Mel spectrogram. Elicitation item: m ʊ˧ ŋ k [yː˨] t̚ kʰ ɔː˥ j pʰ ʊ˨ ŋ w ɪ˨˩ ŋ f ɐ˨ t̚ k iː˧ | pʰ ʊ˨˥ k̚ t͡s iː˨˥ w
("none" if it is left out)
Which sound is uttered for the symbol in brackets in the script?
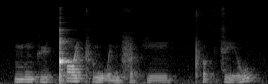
yː˨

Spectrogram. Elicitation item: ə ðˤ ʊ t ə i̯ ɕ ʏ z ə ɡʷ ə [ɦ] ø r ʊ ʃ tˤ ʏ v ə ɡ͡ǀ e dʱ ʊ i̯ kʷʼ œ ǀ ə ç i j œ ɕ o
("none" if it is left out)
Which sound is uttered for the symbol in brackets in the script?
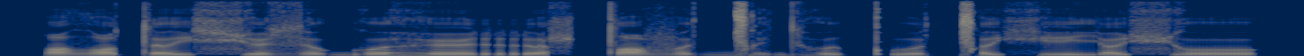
ɦ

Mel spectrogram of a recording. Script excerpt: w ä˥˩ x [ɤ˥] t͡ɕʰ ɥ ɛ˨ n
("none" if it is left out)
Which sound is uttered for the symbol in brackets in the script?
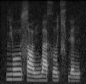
ɤ˥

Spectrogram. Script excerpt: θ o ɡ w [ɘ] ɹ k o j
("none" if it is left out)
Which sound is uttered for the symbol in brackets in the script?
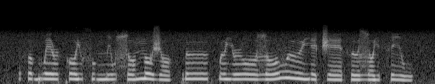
e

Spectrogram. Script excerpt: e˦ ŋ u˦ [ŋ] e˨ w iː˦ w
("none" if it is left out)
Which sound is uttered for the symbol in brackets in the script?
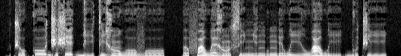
ŋ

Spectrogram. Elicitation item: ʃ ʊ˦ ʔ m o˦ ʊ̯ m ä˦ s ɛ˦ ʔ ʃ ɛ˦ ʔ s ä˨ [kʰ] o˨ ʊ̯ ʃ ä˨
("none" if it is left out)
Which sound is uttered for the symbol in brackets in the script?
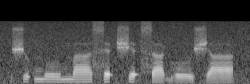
ɡ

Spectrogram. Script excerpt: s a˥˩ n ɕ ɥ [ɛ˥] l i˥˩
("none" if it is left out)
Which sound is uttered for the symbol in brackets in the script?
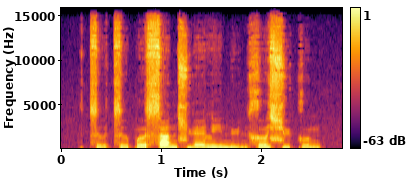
ɛ˧˥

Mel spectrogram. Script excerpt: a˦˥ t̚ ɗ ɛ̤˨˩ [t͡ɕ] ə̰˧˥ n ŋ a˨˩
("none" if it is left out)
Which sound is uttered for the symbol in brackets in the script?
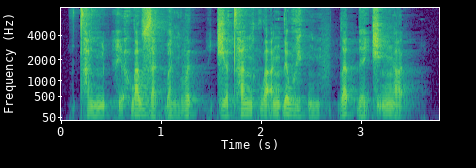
t͡ɕ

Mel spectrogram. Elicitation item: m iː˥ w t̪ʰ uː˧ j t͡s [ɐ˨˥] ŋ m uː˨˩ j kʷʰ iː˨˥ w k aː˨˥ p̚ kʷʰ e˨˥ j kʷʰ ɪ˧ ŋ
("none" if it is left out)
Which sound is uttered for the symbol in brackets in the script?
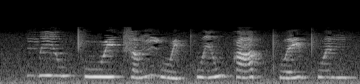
ɐ˨˥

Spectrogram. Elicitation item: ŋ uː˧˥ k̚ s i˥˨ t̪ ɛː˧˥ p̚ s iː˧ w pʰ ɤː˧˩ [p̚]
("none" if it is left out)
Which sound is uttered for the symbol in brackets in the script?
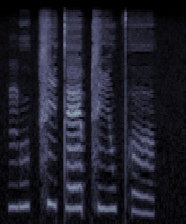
k̚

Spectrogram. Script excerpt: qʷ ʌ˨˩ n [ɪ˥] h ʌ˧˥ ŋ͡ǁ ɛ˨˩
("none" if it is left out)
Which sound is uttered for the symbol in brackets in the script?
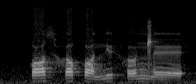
ɪ˥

